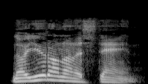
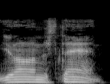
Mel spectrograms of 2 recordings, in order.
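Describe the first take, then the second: First: "you" pushed higher and harder; stress on you. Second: Said in the usual way. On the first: Acted. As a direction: throw "you" back at him, raised. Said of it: "His voice ticked up in volume".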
